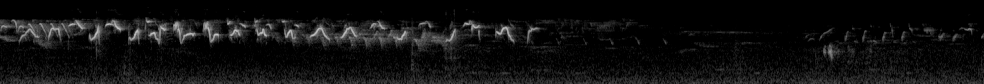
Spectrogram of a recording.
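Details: Indigo bunting song: a fast series of high, sharp, paired and slurred notes repeated for about five seconds, then quiet with faint distant chirps near the end.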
